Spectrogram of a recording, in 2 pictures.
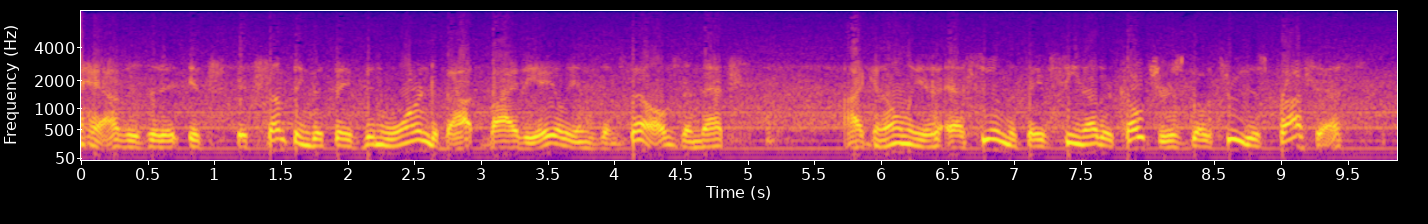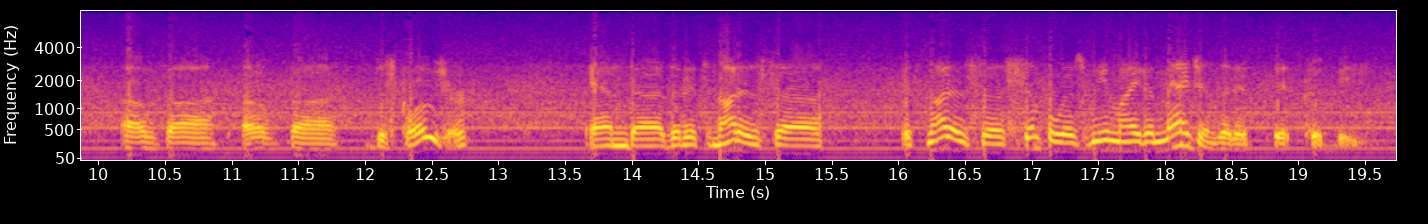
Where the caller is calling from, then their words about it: Albuquerque, New Mexico, United States; in Albuquerque.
